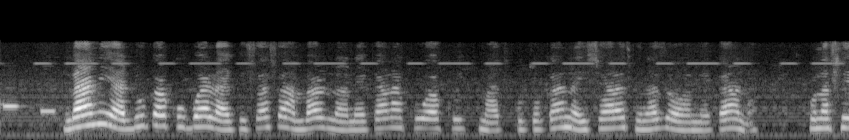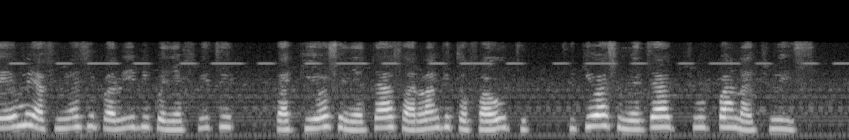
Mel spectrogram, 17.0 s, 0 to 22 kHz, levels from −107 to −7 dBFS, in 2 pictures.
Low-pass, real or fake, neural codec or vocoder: 7.2 kHz; real; none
